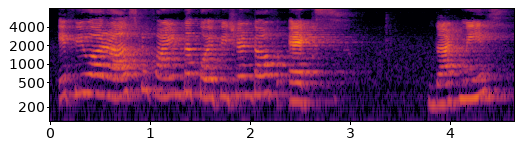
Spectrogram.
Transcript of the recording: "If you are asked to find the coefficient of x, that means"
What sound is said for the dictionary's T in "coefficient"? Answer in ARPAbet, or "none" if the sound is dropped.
T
